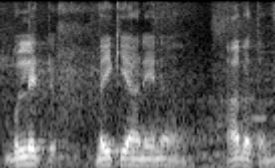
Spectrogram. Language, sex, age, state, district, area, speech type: Sanskrit, male, 30-45, Karnataka, Dakshina Kannada, rural, spontaneous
